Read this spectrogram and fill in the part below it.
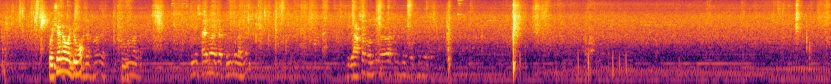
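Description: Plastic helmets knock and rattle as they are handled.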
